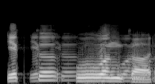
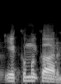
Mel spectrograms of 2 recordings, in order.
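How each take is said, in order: First: ਇੱਕ ਓੰਕਾਰ drawn out slowly, ਓੰਕਾਰ as its own word; correct pronunciation. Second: ਇੱਕ ਮਕਾਰ run together quickly with an m; wrong pronunciation. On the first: Teacher showing children the scripture reading, careful and slow. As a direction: say ਇੱਕ, then a long, louder ਓੰਕਾਰ. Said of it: "ਇਸ ਤਰ੍ਹਾਂ ਉਚਾਰਨ ਕਰਨਾ". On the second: Teacher showing children what to avoid, run-together mispronunciation. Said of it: "ਨਹੀਂ ਉਚਾਰਨ ਕਰਨਾ". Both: Shown as a demonstration.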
